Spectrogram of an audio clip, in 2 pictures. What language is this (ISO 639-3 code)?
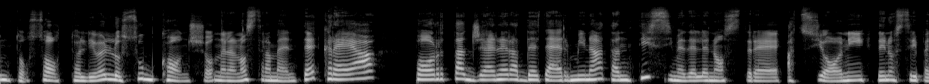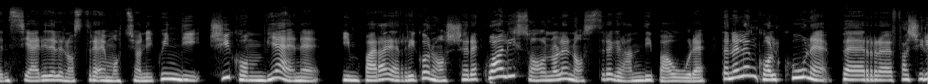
ita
